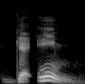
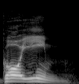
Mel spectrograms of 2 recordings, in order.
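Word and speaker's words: גאים: yods and a mem, it actually spells as geim, which that's how you would spell it, geim, instead of goyim. It will be geim, because remember, there's no vav there.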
